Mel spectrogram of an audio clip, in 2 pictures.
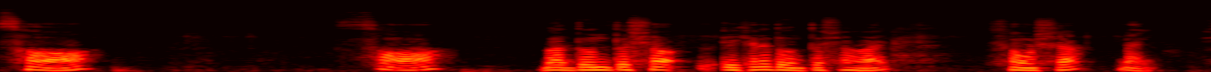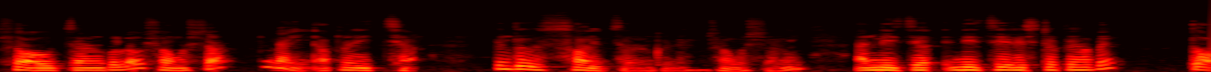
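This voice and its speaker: Language teacher, mellow voice, patient drilling, dull lo-fi recording. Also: mid-range voice. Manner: patient, repeats each sound many times as a drill. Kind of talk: online language lesson.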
